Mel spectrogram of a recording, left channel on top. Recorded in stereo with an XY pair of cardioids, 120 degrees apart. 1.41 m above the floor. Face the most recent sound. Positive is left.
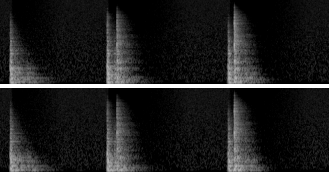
turn(degrees=10)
